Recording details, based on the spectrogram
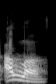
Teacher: sebelumnya ada harakat kasrah maka lafadz Allah lamnya dibaca tipis menjadi la seperti lamnya biasa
